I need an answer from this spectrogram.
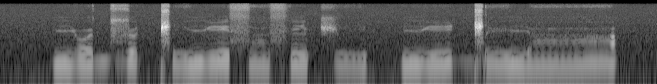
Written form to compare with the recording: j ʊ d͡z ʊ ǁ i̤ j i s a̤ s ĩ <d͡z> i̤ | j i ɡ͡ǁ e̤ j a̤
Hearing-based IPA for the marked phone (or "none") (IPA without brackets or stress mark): t͡ʃ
